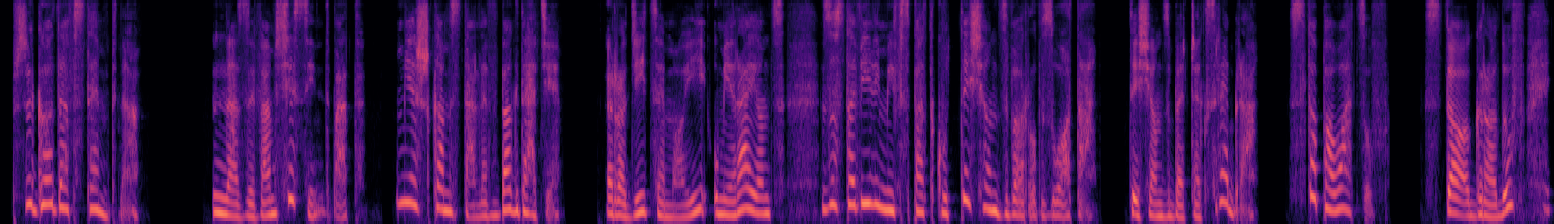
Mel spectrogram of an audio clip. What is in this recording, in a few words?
polish narration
